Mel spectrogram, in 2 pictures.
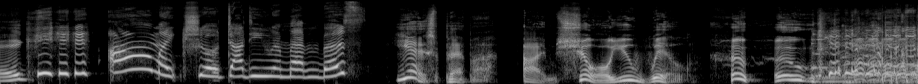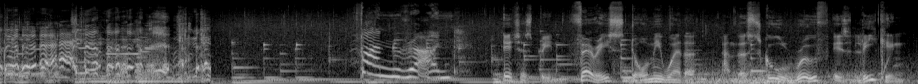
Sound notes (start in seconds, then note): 0.2 laughs; 7.7 all laugh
